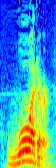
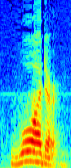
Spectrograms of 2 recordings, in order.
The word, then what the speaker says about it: water: is pronounced as water the T turns into a D and the whole word is voiced water I want water vector becomes better she's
